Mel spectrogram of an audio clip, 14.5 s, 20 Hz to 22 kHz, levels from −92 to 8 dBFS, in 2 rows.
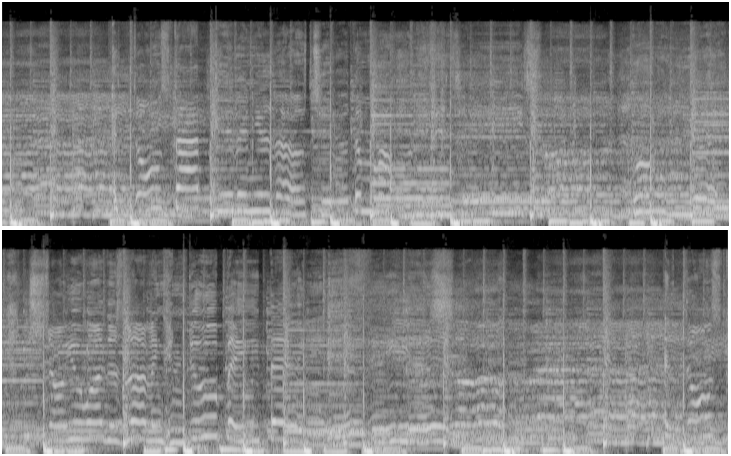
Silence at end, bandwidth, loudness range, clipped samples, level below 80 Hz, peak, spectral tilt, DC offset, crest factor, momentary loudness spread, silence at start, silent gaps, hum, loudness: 0 s; 16 kHz; 1 LU; under 0.1%; -18 dBFS; 0 dBFS; -5 dB/octave; under 0.1%; 12 dB; 3 LU; 0 s; none; none; -13 LUFS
